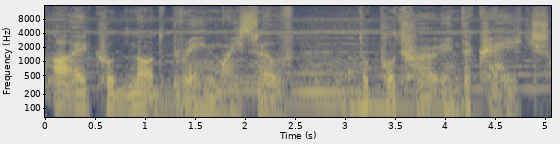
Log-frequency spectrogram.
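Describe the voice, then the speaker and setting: An older actor playing a reclusive old sorcerer and grieving father in a game, speaking in a solemn, deliberate storytelling manner. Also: sits low, over loud music. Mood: sorrowful, brooding. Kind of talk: dramatic storytelling game dialogue.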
